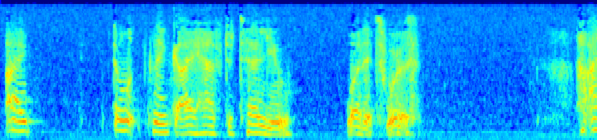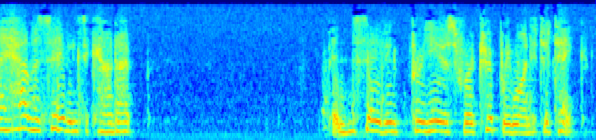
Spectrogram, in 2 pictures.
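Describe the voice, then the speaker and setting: Husky, strained, defiant wife. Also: female voice, medium pitch, takes it slowly, pauses often. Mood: strained, firm. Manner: strained, earnest, indignant. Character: anxious but defiant wife protecting her family. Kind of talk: radio drama acting. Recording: dull old-time radio recording.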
